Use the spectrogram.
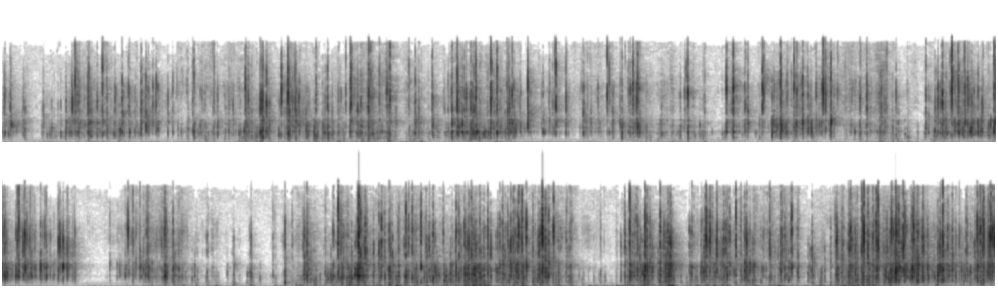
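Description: An empty thick clear plastic bag is squeezed in the hands, then unfolded and crinkled, giving continuous dense crackling and crunching across a broad, bright range. The rustle grows busier and fuller in the second half as the bag is opened out, with a faint steady hum underneath in the first part.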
